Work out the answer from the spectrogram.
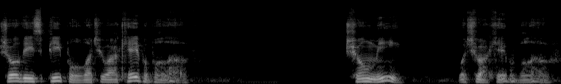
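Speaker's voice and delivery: very quiet, hushed, under the breath. A character stares off into the desert as they leave town: speaking very quietly. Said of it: "and he says very quietly".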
